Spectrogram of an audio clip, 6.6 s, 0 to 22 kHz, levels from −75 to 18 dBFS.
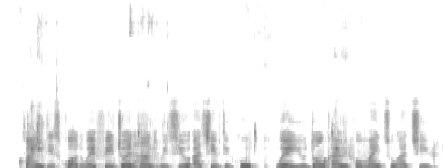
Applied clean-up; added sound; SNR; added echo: neural mask model Resemble Enhance denoiser.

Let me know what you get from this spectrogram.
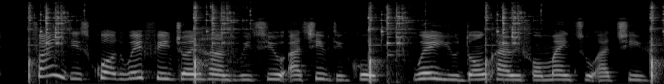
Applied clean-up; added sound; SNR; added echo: none; Shatter; 3 dB; none.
